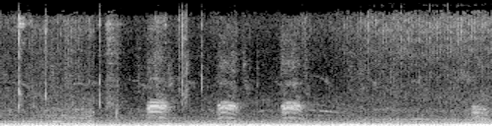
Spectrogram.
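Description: A bird gives three short, harsh calls about a second apart, with a fainter one near the end, over a steady low rumble. A few light clicks come from a knife working carrots.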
